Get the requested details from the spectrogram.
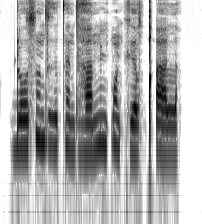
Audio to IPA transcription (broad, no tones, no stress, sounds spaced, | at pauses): ɖ o s ũ dʱ ɨ t̪ ɛ̃ dʱ a n ĩ ɖ ɓ ɔ̃ kʲ ʌ l ǃʼ a l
